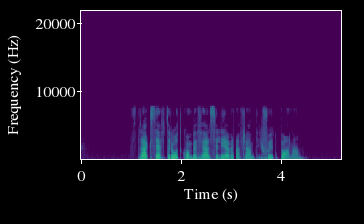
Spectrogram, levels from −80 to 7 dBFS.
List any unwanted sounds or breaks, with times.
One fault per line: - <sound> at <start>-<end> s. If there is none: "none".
- dropout at 3.1-3.1 s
